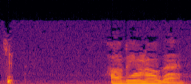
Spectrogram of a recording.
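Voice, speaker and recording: An actor in an old-time radio drama playing a nervous, lonely, murderous department-store window dresser who stammers and hesitates. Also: male voice, a little high, expressive, a little slow. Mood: nervously solicitous. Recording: muffled, hissy vintage radio recording.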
